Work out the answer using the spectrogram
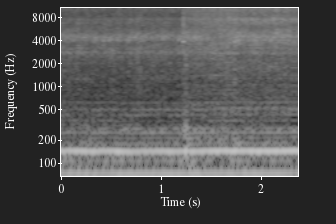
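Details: Nissan 370Z being rebuilt after a wreck, first start after repairing the fuel pump assembly: steady, smooth low hum with an even firing note, no misses or knocks; idling cleanly.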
